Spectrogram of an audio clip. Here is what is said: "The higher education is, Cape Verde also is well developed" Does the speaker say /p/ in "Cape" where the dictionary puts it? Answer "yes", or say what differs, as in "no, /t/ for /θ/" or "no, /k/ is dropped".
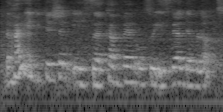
no, /b/ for /p/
